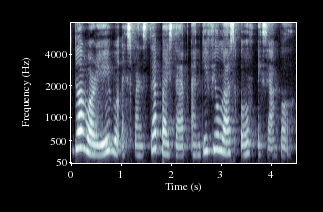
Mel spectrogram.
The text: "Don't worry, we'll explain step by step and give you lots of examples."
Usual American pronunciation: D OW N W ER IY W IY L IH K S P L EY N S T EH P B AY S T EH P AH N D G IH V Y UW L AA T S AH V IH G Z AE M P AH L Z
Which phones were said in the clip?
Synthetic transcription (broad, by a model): D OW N W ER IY W IY L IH K S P EY N S T EH P B AY S T EH P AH N G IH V Y UW L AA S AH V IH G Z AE M P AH L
